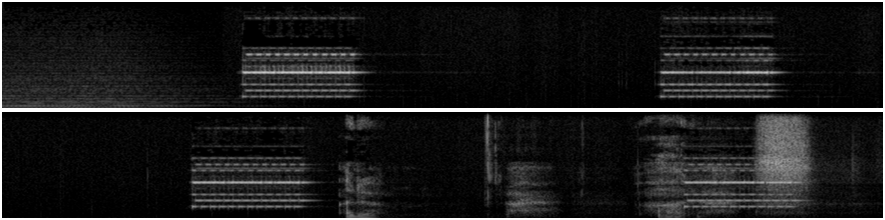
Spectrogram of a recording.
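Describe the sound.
A telephone rings three times late at night at steady intervals, each ring a bright electronic trill with short pauses between, followed by a person speaking.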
